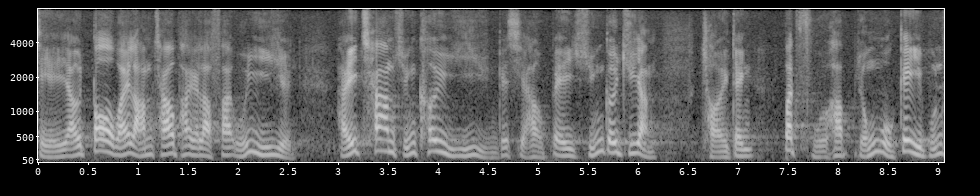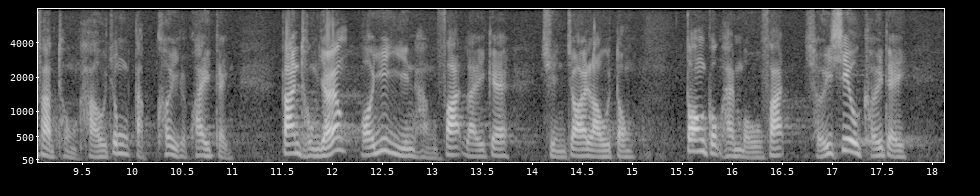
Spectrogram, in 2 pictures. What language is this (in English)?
Cantonese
